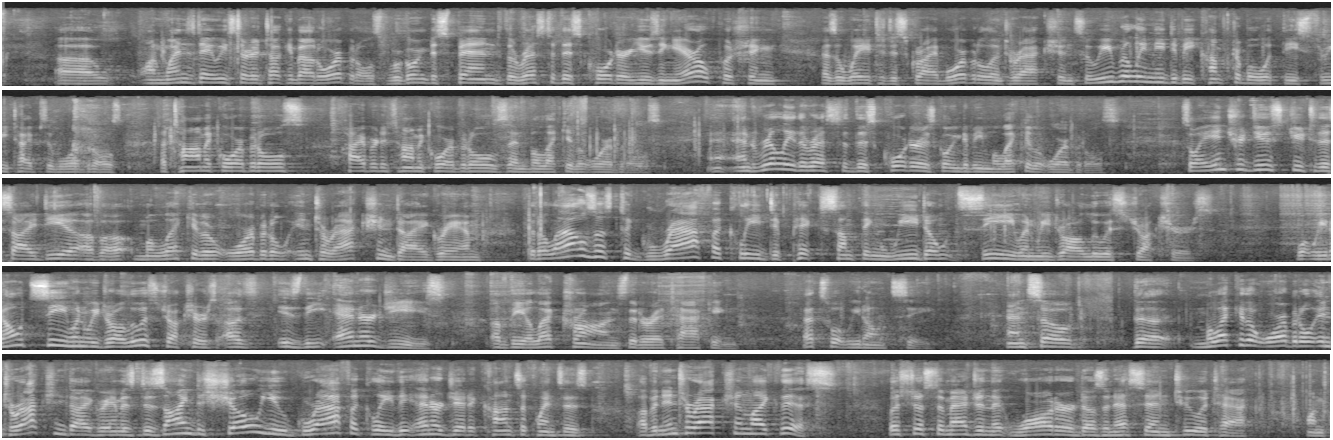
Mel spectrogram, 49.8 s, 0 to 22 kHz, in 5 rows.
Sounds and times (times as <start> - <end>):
Speech: 0.4 - 49.8.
